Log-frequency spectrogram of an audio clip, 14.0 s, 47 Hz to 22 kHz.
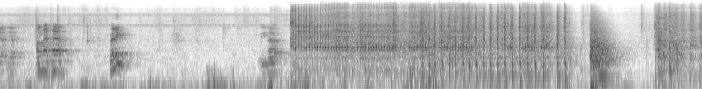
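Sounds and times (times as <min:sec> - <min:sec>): airsoft rifle full-auto bursts: 0:05.8 - 0:11.6
loud thump: 0:11.8 - 0:12.5.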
